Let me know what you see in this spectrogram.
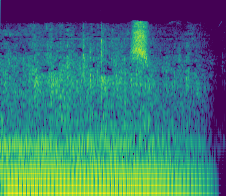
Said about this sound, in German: Das ist ein Brummen, was uns hier die ganze Zeit irritiert. Ich weiß nicht, ob man das hört. Da steht ein Generator und hunderte von Sky-Zuschauern rufen an und fragen, was soll das brummen?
